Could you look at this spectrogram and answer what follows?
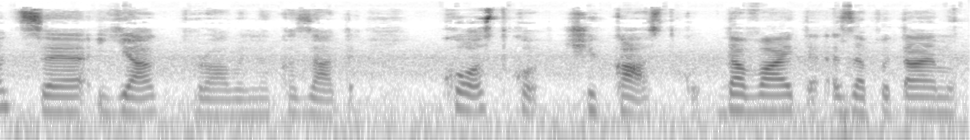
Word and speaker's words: Costco: звуку а після с тому варіант кастко неправильний х цікаво А чому тоді більшість каже кастко швидше за все це через те що в українській мові часто вставляють звук а між приголосними Для зручності вимови Деяким людям легше сказати кастко Бо так звучить природніше для розмо мовної мови але в англійській правильна вимова Костко Костко без додаткового а отак Я взагалі спочатку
